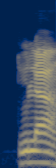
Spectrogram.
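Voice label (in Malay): "julang", Malay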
